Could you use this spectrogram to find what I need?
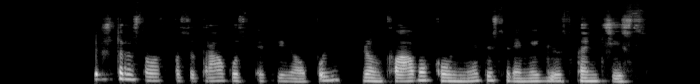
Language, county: Lithuanian, Alytus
